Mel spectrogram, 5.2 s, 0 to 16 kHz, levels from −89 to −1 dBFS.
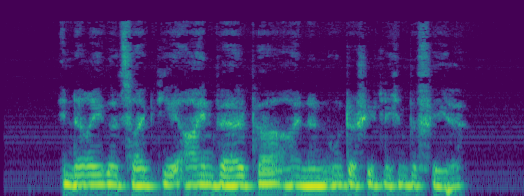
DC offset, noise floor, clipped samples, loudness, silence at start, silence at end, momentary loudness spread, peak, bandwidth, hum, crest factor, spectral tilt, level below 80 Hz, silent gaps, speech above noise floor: under 0.1%; -65 dBFS; under 0.1%; -19 LUFS; 0.6 s; 0.6 s; 8 LU; -6 dBFS; 11 kHz; none; 12 dB; -8 dB/octave; -40 dBFS; none; 48 dB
